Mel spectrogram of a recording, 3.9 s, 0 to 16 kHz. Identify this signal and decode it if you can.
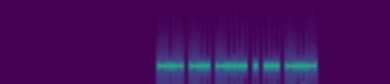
Morse code, heard as a keyed tone, about 42 wpm, 700 Hz. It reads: KD6ESX
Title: USA Call Signs - 6 Characters - Repeated 2x - 45wpm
